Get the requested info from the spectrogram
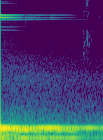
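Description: Dramatic background score: a sustained synthesizer drone of low held tones, with a thin high tone fading out partway through.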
